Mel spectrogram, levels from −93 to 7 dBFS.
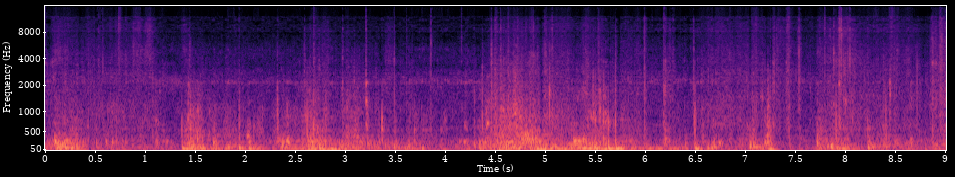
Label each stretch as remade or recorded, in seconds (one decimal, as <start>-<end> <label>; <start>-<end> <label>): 0.0-9.0 remade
